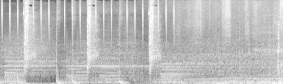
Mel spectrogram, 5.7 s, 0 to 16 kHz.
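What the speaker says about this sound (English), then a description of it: "This is a very short ride in the new Volkswagen Tiguan e-hybrid." A 2021 Volkswagen Tiguan e-hybrid plug-in hybrid with a 13 kWh battery, heard from inside while driving: a steady low hum with a few sharp clicks and thumps, growing slightly louder toward the end.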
